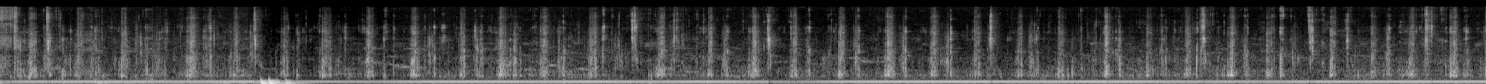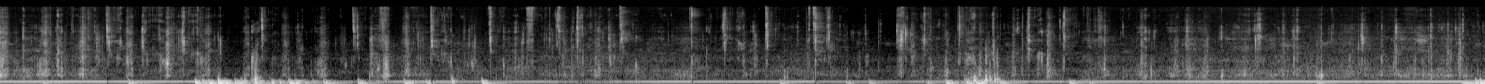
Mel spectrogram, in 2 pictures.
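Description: Close-miked eating sounds: a person chewing rice and chicken stew, with wet mouth clicks and smacks and sucking at her fingers, over a steady low hum. A few dull low thumps come about 3 seconds in, around the middle, and again near the end.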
